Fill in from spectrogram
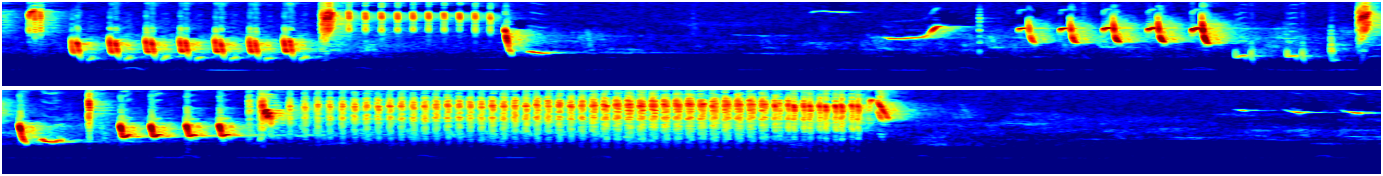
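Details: Thrush nightingale singing in Palupõhja, Estonia: loud, varied phrases of rapid repeated clicking notes and sharp whistles, then a long harsh rattling trill lasting about three seconds.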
